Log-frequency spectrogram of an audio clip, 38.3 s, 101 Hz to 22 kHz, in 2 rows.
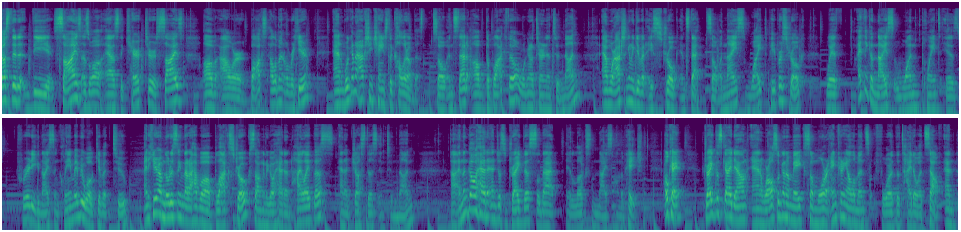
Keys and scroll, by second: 19.3 w, 19.8 w, 31.9 w.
